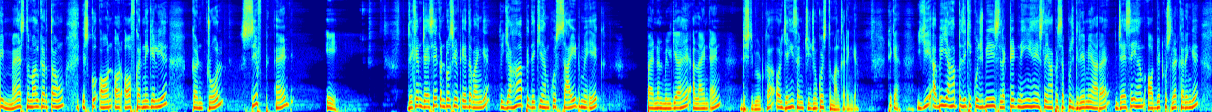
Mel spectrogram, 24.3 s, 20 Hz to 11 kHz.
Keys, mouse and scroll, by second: 3.9 click.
